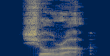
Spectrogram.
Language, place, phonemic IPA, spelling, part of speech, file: English, Queensland, /ʃoːˈɹ‿ɐp/, shore up, verb, En-au-shore up.ogg
- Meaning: To reinforce or strengthen (something at risk of failure)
